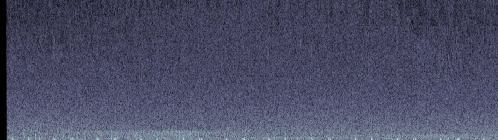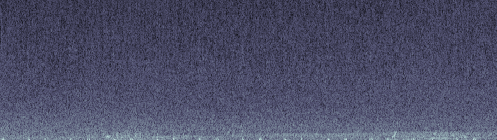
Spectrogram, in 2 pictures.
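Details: Mother's heartbeat under white noise for infant sleep: steady, regular low heartbeat thumps under constant hiss; normal heartbeat.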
